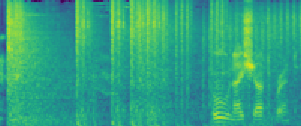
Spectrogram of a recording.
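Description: A rifle fires a burst of rapid shots.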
